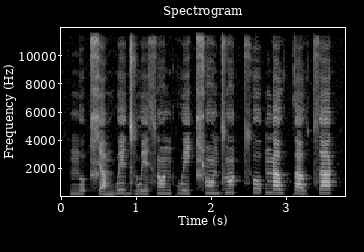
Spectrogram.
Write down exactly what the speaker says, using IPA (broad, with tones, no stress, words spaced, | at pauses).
n̪o˨ʔɕa˨˩ mwe˧d͡zwe˨˩sɔ̃˧n kwe˧t͡ɕʰɔ̃˦ d͡zɔ̃˦t̚t͡sʰo˦ʔŋa˦w t̪a˧wt͡sa˦k̚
